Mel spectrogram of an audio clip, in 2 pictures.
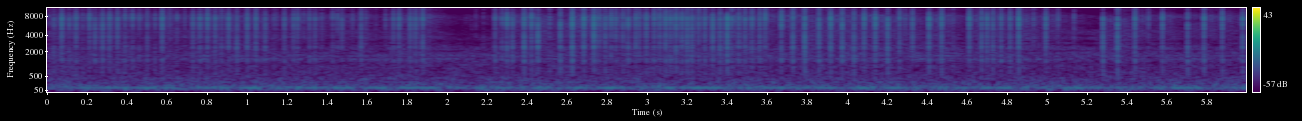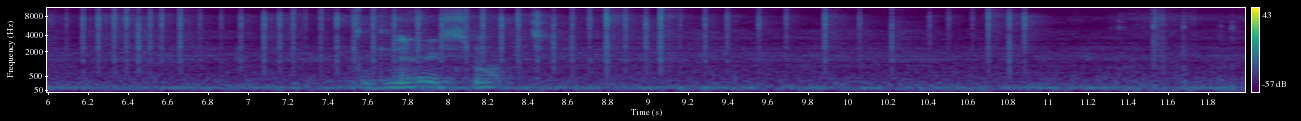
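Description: An electric bug zapper crackles and snaps as an insect is shocked.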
